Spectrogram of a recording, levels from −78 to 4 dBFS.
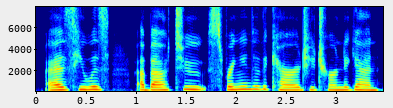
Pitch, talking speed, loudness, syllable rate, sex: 250 Hz, 205 wpm, -18 LUFS, 6.1 syllables/s, female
